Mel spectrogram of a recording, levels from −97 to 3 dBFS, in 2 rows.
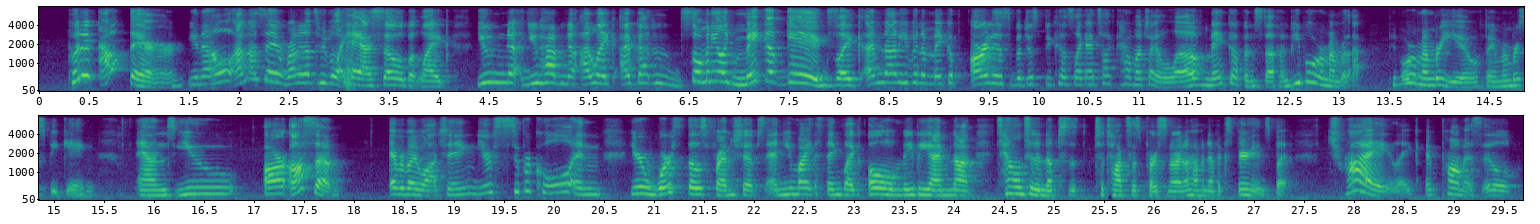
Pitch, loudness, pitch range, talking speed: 230 Hz, -26 LUFS, 195-280 Hz, 215 wpm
